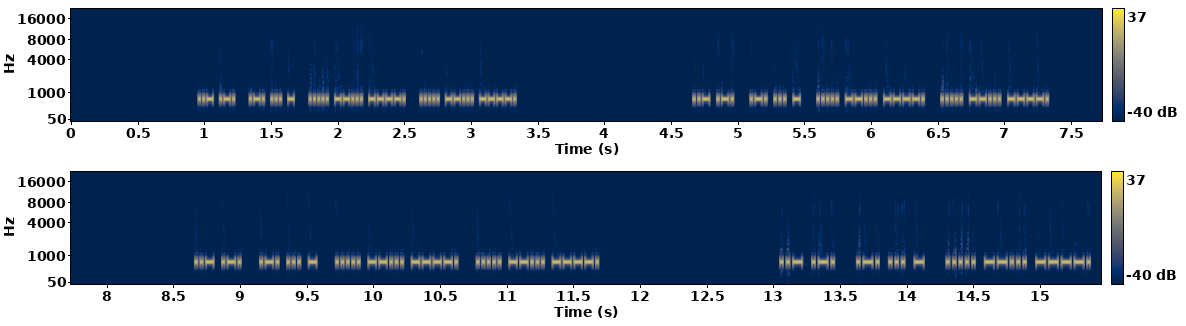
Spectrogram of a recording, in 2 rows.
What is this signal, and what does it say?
Morse code, heard as a keyed tone, about 66 wpm, 700 Hz. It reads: UR RST 579 579 UR RST 579 579 UR RST 579 579 UR RST 579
